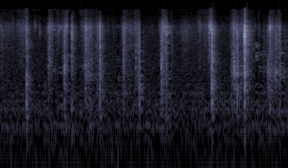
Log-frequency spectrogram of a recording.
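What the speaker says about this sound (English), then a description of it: "I'm going to pull a few cards for clarity here" Tarot cards shuffled for a reading, a run of crisp riffling bursts and soft slaps at close range, uneven in rhythm, with no talk.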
